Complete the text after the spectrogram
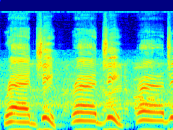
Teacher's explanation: So nowadays we put the emphasis on the second syllable.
